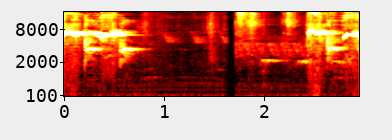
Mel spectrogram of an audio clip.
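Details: Java sparrow singing variations: bursts of high, bright chirps and twittering notes open and close the passage, with a quiet gap and a brief thin whistled note in between.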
